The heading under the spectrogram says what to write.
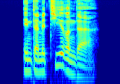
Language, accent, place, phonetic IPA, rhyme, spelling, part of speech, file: German, Germany, Berlin, [intɐmɪˈtiːʁəndɐ], -iːʁəndɐ, intermittierender, adjective, De-intermittierender.ogg
- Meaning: inflection of intermittierend: 1. strong/mixed nominative masculine singular 2. strong genitive/dative feminine singular 3. strong genitive plural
